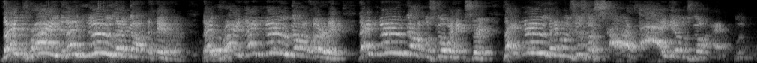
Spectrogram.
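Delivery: high, emphatic revival preacher; full-force preaching. Acted. Preacher to church on old timers' prayers, full-force preaching.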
